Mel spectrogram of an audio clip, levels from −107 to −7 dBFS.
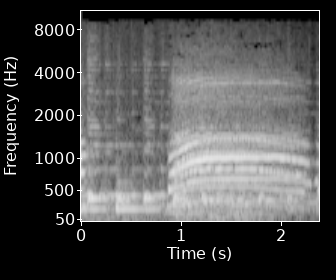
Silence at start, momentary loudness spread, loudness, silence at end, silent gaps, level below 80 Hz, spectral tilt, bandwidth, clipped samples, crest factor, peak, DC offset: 0 s; 9 LU; -21 LUFS; 0 s; none; -48 dBFS; -5.5 dB/octave; 9.4 kHz; under 0.1%; 12 dB; -10 dBFS; under 0.1%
